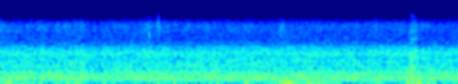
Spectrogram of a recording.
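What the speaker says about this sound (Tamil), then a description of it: "இப்போ தண்ணி கொதி வர ஆரம்பிச்சிருச்சு." Water boils in a cooker with rice and green gram, a constant rushing, hissing bubble that stays steady and moderately loud throughout with faint scattered pops.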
